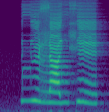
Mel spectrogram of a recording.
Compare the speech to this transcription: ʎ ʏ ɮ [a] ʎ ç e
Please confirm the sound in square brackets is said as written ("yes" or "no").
no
